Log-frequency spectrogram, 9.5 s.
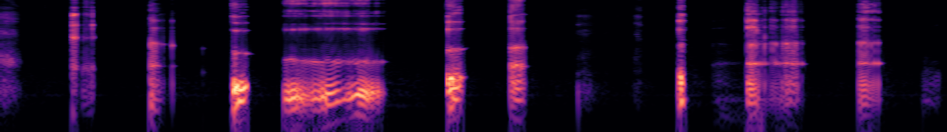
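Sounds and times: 
person burping for ASMR: 0:00.7 - 0:00.9, 0:01.5 - 0:01.7, 0:02.3 - 0:03.9, 0:04.5 - 0:05.3, 0:07.5 - 0:08.8.

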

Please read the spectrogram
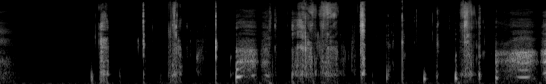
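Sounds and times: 
deep kissing: 0:00.9 - 0:05.1.

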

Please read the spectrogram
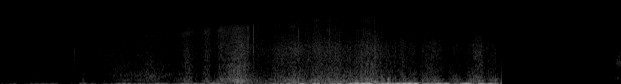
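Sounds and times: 
ASMR ear massage sounds on the right side: 0:00.8 - 0:05.0.

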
